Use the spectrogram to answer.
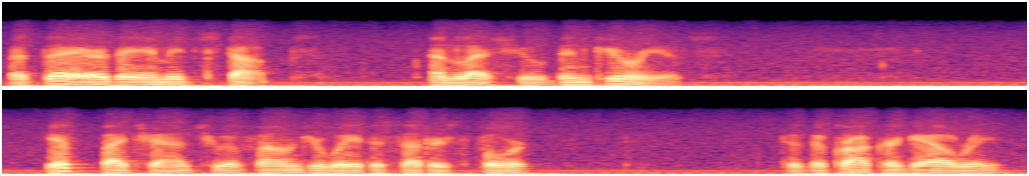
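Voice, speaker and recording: Low-voiced American 1950s film narrator, male. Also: a little mellow. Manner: measured, formal, literary phrasing. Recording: dull 1958 film soundtrack, radio-like.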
